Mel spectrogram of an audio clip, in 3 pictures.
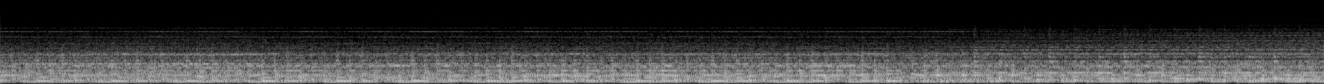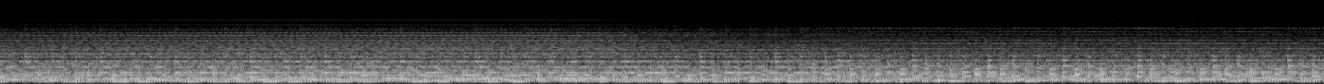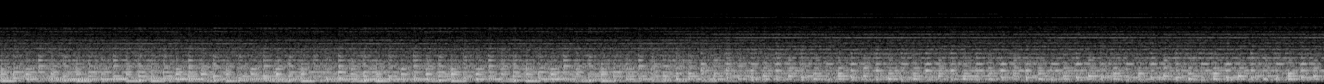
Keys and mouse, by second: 1.0 s, 3.5 click, 5.3 r, 7.2 r, 19.3 click, 22.0 click, 23.4 /, 27.6 shift+s, 30.3 Tab, 31.4 3, 31.8 click.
